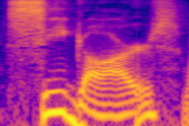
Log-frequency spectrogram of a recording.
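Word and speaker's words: segars: Cigars in the South were spelt S-E-G-A-R and pronounced cigars with the emphasis on the first syllable.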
